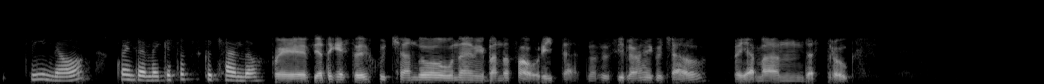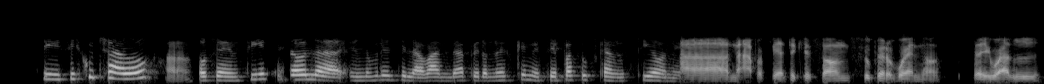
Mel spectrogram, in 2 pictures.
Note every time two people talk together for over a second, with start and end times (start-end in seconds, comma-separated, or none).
none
